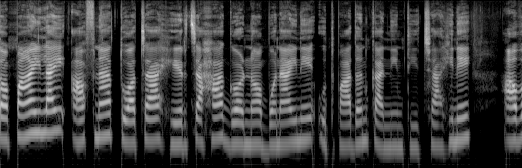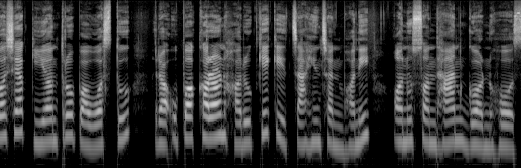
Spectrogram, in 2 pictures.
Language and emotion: Nepali, neutral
